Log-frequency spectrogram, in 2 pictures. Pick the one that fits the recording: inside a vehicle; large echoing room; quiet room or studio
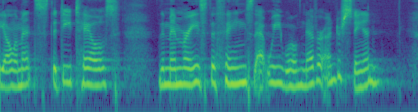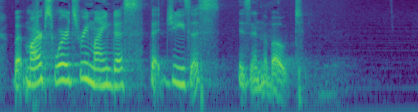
large echoing room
